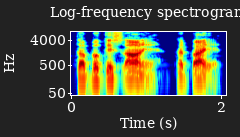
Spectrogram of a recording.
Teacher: 이럴 때 on과 by 대조를 시키고 있어요. 그래서 이 전치사, 기능어인 전치사 on과 by가 각각 일강세를 받고 있어요. not by it이라는 그 쉼표 뒤에 의사단락 속에서 일강세를 by가 가져가고 있고 앞에 의사단락 중에서도 the book is on it 하고 전치사 on이 일강세를 가져갔네요. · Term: 대조강세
